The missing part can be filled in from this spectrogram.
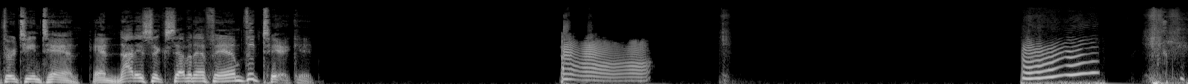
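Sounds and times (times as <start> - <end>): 
speech: 0.0 - 3.2
buzzy fart sound effects with wobbling pitch: 5.6 - 6.6, 10.2 - 11.1.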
